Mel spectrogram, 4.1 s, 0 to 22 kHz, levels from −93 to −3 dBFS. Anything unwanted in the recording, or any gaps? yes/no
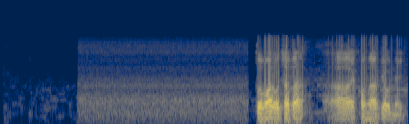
no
